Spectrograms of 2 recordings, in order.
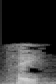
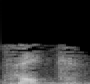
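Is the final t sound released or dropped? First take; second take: dropped; released. First: The final t sound is not heard. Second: The final t sound is clearly released. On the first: The speaker calls it wrong. "Jadi enggak boleh take" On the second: The speaker calls it right. "ini belakangnya harus bunyi karena ke bunyi ledak juga"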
